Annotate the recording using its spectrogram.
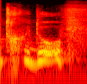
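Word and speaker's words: Trudeau: Je vous le dis à la française, il y en a plein qui m'ont repris. J'étais pas certaine pour moi quand tu es canadien, tu prononces à l'américaine. C'est si tu es québécois que tu pronces à la française.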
